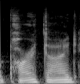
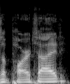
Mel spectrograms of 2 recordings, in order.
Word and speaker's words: apartheid: I by the way despise the way Bill Maher says apartheid because it sounds like he's trying to be the smart guy in the room by pronouncing the th and apartheid.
